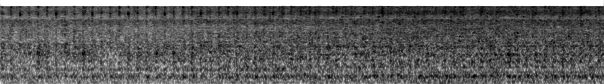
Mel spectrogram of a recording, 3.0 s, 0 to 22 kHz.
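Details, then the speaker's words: 2012 Toyota Camry 2.5 (2AR-FE), idling stationary in drive with brake applied and AC on, rattle varies with engine heat: dry, uneven rattle over the idle hum, located by stethoscope to the balance shaft; worn balance shaft. "when the RPM gets low and it's under a load then you start hearing the hearing the rattle depending on how hot the engine is and if the if there's a load like the AC's being on"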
